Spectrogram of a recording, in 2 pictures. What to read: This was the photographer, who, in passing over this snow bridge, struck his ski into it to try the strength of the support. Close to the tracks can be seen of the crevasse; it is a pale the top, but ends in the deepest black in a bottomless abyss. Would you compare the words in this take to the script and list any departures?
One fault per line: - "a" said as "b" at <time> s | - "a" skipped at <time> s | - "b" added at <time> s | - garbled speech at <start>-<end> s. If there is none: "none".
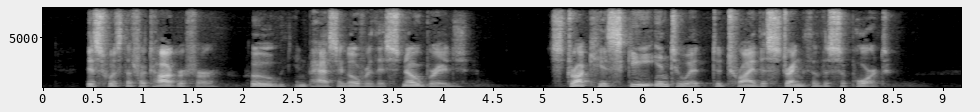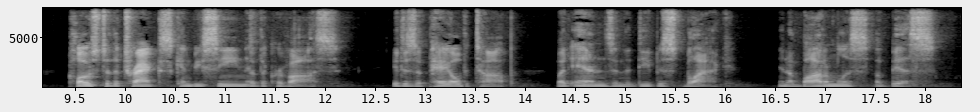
none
